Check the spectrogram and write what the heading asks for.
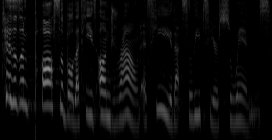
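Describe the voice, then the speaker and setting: A woman's voice: a little high, lively intonation, takes it slowly, a bit bright. A woman playing a scheming, ambitious courtier in Shakespearean stage style, with theatrical, declamatory, hammy delivery. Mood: persuasive, insistent. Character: scheming, ambitious courtier urging a drowsy lord to seize a crown. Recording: echoey stage hall with long reverb.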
